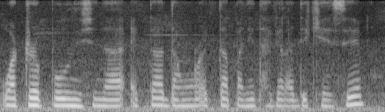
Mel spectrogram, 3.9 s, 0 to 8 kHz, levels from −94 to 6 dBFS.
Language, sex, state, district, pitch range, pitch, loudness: Nagamese, female, Nagaland, Dimapur, 170-190 Hz, 175 Hz, -17 LUFS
